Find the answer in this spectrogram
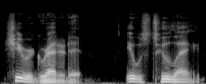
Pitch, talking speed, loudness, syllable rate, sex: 105 Hz, 205 wpm, -16 LUFS, 5.8 syllables/s, male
